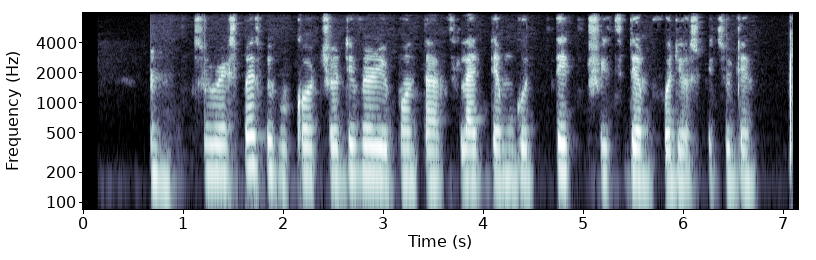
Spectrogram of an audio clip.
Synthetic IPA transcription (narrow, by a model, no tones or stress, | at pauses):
tʰuɹɛspɛt̚pipukɔlt͡ʃɔdevɛɹipɔ̃ntãtslaɪk̚dɛ̃mɡotek̚tʰɹitdɛ̃mfɔdihɔspitʰudɛ̃m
